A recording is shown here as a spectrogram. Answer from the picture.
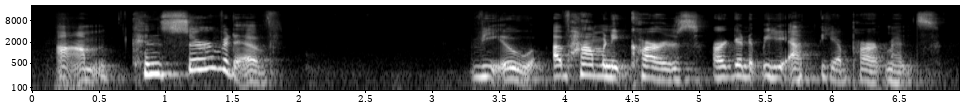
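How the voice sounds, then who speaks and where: Woman speaking at a very slow pace, in a very clean recording with a silent background. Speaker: public commenter. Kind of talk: public comment with slides. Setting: city council meeting.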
